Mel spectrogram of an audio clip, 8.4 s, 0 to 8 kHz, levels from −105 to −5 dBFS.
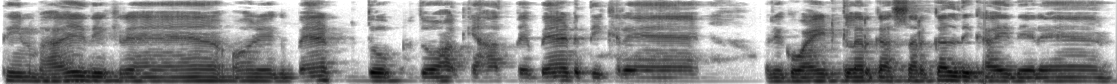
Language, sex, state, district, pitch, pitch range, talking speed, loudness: Hindi, male, Jharkhand, Jamtara, 130 Hz, 125-135 Hz, 195 wpm, -18 LUFS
